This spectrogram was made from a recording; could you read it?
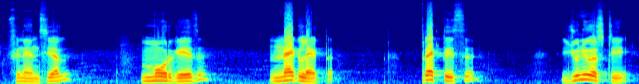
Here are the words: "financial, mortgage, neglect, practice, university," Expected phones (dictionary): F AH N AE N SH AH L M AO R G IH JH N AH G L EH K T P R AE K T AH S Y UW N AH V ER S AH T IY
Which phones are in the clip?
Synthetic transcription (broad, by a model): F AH N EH N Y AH L M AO R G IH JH N AH G L EH K T P R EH K T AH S Y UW N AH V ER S T IY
